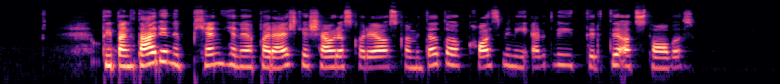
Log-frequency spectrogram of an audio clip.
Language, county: Lithuanian, Vilnius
